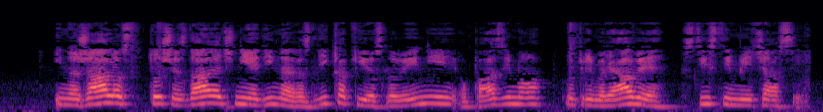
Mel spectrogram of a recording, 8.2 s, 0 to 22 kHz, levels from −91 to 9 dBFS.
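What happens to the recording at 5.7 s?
The speech at that moment sounds hissy and grainy, with nothing above 10.6 kHz, as it does for the whole clip. This is likely heavy Vorbis compression at a bitrate that sounds near 29 kbps, where coarsely quantised treble detail is replaced by noise.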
